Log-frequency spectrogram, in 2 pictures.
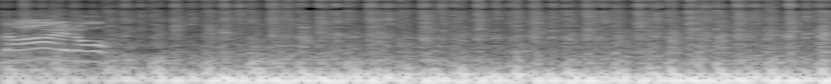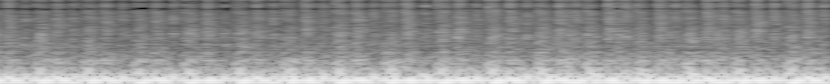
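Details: Race car engine at steady idle, not yet up to temperature and running without a fan: deep, even rumble with no misses, knocks or surging; sounds healthy.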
